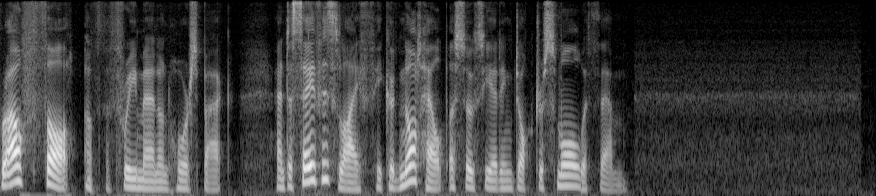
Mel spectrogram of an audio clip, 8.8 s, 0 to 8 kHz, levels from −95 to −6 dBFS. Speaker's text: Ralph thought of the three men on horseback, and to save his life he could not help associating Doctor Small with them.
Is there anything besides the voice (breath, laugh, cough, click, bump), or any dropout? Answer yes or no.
no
